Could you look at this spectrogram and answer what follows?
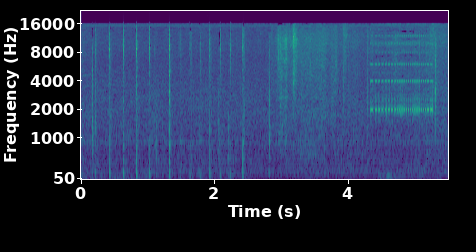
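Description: Light clicks and knocks of digging into turf, then a steady, high electronic beep about a second long near the end: a metal detector sounding on the target in the freshly cut soil.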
